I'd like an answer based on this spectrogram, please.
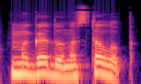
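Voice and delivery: ordinary delivery

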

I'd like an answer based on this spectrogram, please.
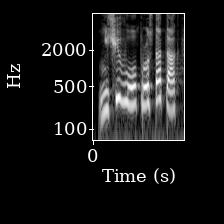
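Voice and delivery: put-on boy's quick excuse; hasty reply. A narrator's reading. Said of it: "поспешно ответил Женя".

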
